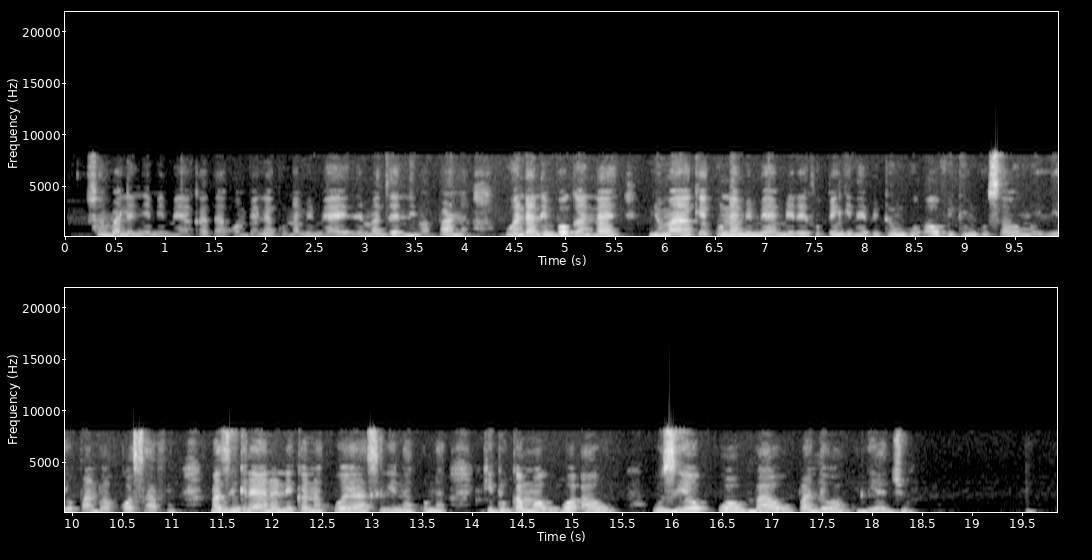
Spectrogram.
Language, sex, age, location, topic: Swahili, female, 25-35, Nairobi, health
